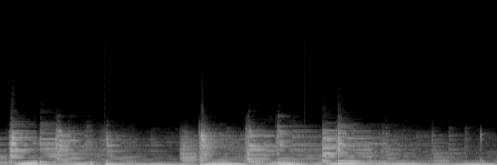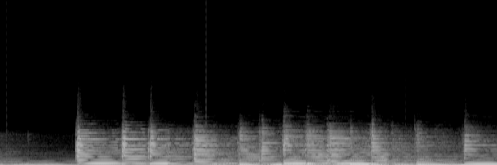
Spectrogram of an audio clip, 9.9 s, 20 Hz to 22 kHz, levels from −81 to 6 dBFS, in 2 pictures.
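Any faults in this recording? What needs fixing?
Periodic USB or driver dropouts occur every 2.0 s from 1.05 s to 9.03 s, about five ticks, each a roughly millisecond-long gap filled with silence. Their strict regular spacing, audible only under signal, separates them from irregular load-driven underruns. Prevent this by disabling the polling background task or moving the interface to a dedicated USB controller.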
